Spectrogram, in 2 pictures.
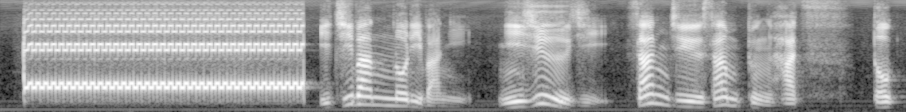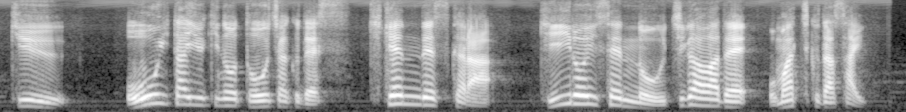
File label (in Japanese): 接近放送（特急 大分行き）; 接近放送は1回、通過放送は2回放送される。; 現在は放送更新で消滅寸前にある。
